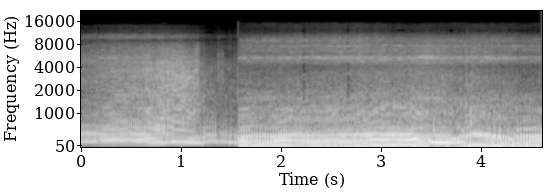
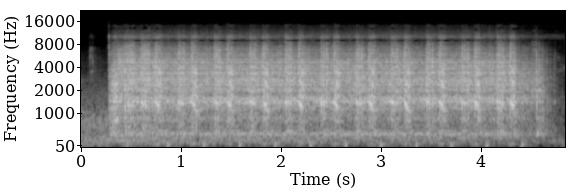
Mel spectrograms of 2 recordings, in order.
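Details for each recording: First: Suzuki DR350SE abandoned dirt bike after valves were cleaned: the single cylinder catches and settles into a steady, even idle with clean throttle blips, no knocks or misses. Runs healthy. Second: Suzuki DR350SE abandoned dirt bike being revived, new battery fitted: some fuel poured in, full choke, the starter spins the engine evenly for about four seconds but it never catches. Cranks, no start.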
